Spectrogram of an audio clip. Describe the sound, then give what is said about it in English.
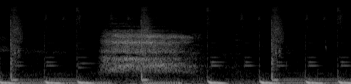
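A long, breathy exhale during a group prayer, a soft hiss lasting about a second over a rhythmic, bass-heavy music bed with a steady beat. “Just go ahead and exhale, breathe them on over now.”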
